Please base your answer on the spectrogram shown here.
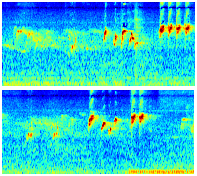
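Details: Red-whiskered bulbul kept in a cage for nearly a year sings vigorously. Clusters of quick, sharp, chirpy whistles recur every second or two, and a low rumble of background noise joins near the end.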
